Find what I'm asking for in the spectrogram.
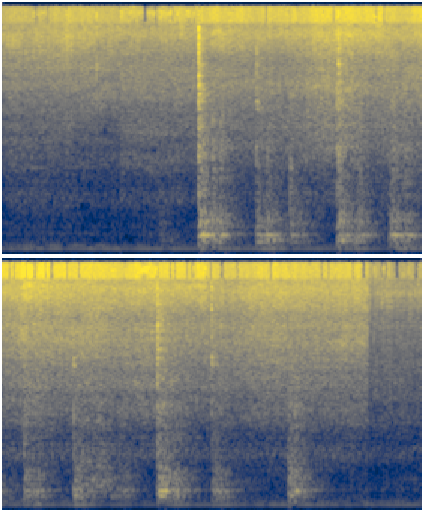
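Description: Ginger garlic paste and chopped tomato fry in a pan with a steady close sizzle, broken by repeated scraping and tapping strokes of a stirring spoon, and no one talks.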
